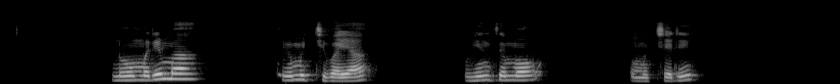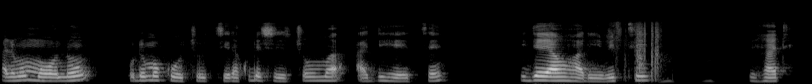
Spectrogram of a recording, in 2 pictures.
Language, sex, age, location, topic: Kinyarwanda, female, 25-35, Nyagatare, agriculture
